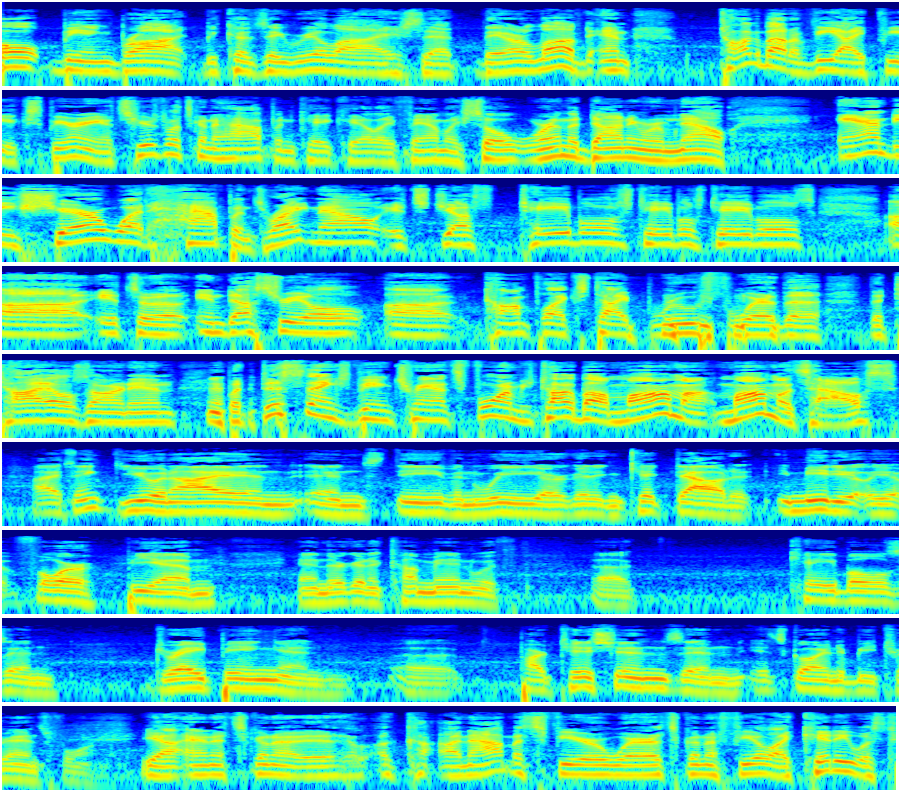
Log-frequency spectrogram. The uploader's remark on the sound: Live From Union Rescue Mission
